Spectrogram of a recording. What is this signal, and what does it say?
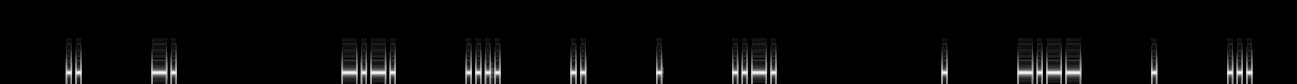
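Morse code, heard as a keyed tone, about 25 wpm, spaced as for 10 wpm, 550 Hz. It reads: IN CHIEF EYES
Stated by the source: Morse code news headlines broadcast at 10 wpm.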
